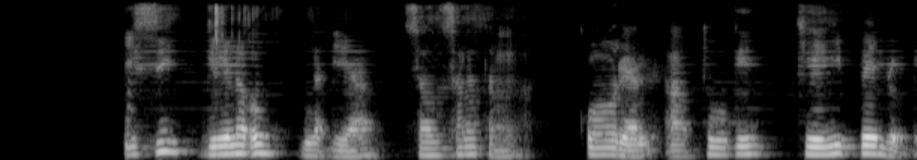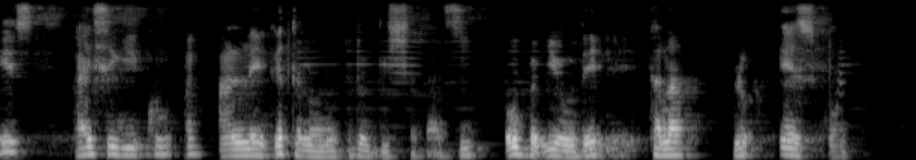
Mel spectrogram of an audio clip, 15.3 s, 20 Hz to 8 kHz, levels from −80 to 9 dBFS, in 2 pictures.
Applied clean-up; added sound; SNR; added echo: neural mask model DeepFilterNet 3.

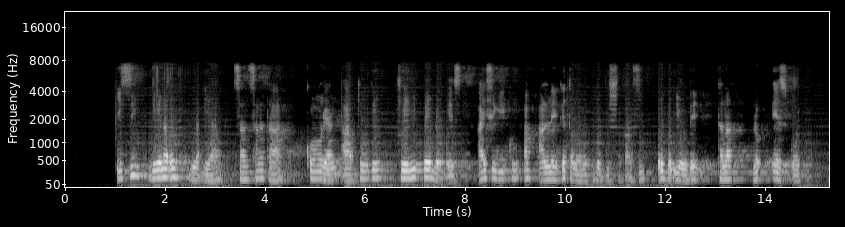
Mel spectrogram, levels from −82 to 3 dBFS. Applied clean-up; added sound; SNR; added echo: neural separator model SepFormer DNS4.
